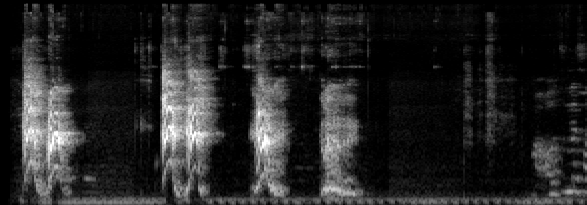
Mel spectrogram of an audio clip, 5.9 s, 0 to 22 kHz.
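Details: A 1.5-month-old Pomeranian puppy gives four short, high, yapping barks over about three seconds, then falls quiet against a steady low background hum.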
